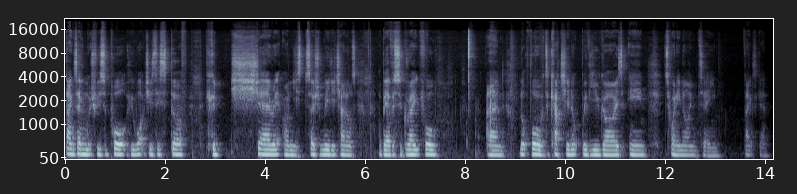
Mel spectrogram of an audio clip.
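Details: Adult man who stammers, describing himself as a person who stammers and reporting blocking; stuttering (stammering).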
